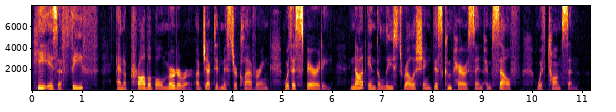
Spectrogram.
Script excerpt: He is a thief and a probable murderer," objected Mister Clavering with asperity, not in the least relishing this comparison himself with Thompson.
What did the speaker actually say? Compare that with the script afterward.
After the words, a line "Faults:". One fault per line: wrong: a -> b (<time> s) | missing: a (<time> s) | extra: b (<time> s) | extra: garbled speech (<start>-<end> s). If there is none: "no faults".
He is a thief and a probable murderer," objected Mister Clavering with asperity, not in the least relishing this comparison himself with Thompson.
Faults:
no faults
